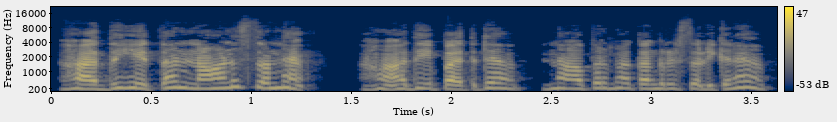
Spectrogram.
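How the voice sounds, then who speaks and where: A woman voicing a calm female doctor in a cartoon story, giving steady advice. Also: medium pitch, rapid-fire, no room sound, lightly acted. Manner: calm, advising. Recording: dull lo-fi audio with faint music.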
